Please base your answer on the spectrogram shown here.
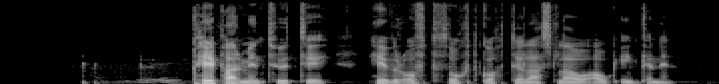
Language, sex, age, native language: Icelandic, male, 18-19, Icelandic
